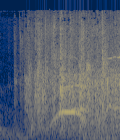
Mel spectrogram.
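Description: Audience applause for the McFit Dusche question swells up after a brief quiet moment and holds steady, a dense crackle of many hands clapping with a faint whistle rising through it.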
